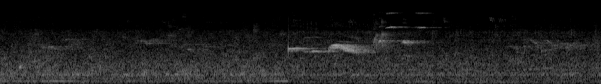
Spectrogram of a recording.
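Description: A small songbird gives a short burst of chirps about three seconds in, the loudest sound here, over steady outdoor background noise with a low hum in the first half.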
